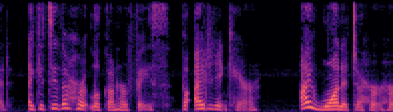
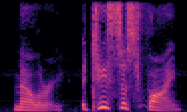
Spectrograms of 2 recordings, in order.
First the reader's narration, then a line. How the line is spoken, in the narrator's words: Dad said sternly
